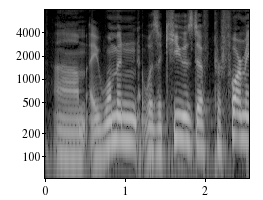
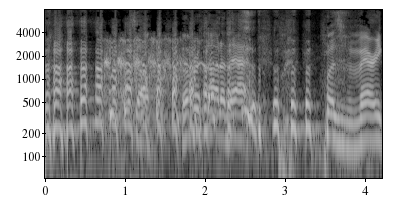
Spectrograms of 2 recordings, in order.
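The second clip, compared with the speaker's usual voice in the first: talking through real laughter, high-pitched; helpless, slowed-down laughing delivery; 9 semitones higher, 3 dB louder, much slower than usual. Real, not acted. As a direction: struggle to get it out while laughing. Cracked up by photo caption.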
